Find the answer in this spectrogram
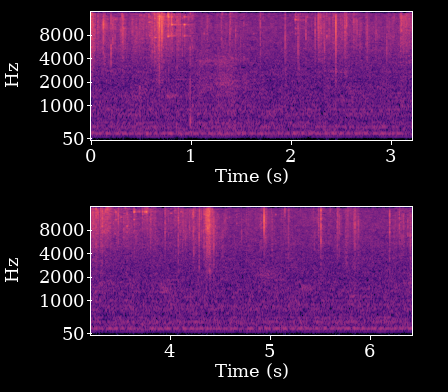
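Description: Faint, scattered clicks and light rattling of the beads on a chunky beaded charm knocking against each other as it is turned in the hands, over a low steady hum.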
